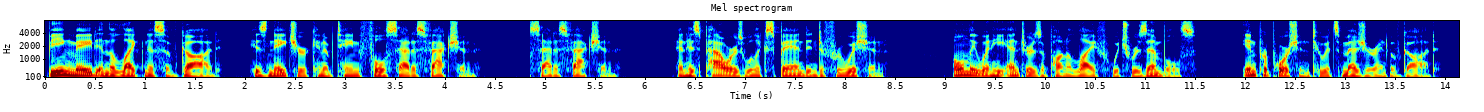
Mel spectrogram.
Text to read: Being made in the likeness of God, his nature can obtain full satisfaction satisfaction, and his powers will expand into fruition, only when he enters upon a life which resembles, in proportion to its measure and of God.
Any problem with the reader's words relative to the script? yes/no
no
